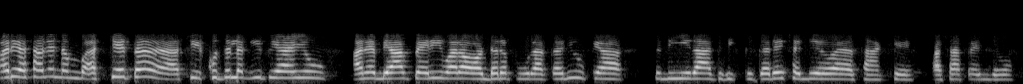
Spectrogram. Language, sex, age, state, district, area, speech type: Sindhi, female, 45-60, Uttar Pradesh, Lucknow, rural, conversation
